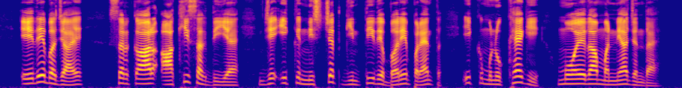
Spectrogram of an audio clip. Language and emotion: Dogri, neutral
